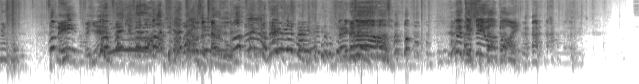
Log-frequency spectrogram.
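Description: Several young men sing and shout together with animation, close by.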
